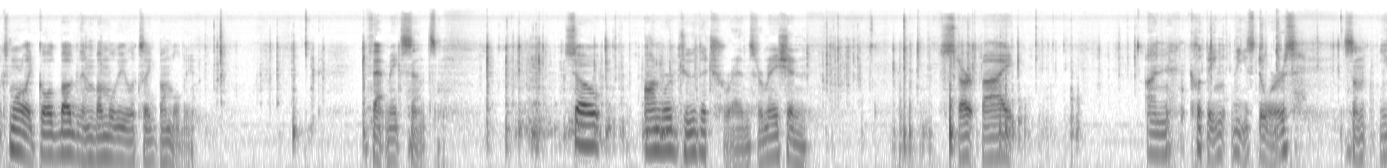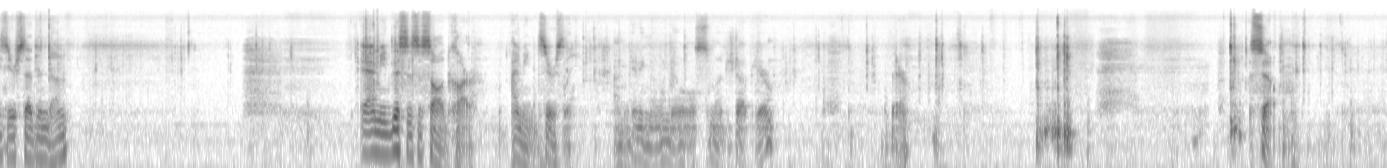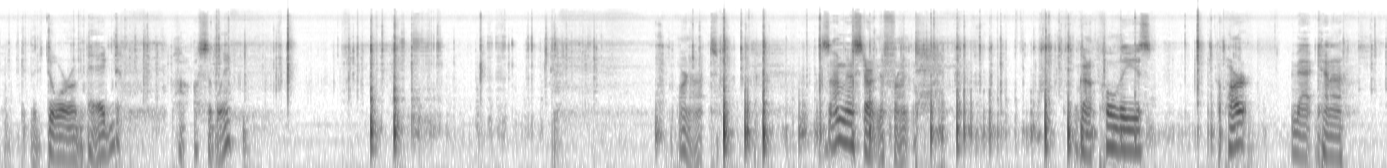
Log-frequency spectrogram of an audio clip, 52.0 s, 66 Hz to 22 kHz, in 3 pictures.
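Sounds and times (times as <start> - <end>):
hard plastic clicking and rubbing: 6.0 - 8.8, 10.0 - 18.1, 32.6 - 42.2, 42.9 - 50.2.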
